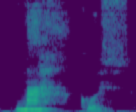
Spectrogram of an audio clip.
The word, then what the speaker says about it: Marcos: But I pronounce Marcos tarde with the tip of my tongue, not with my throat.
